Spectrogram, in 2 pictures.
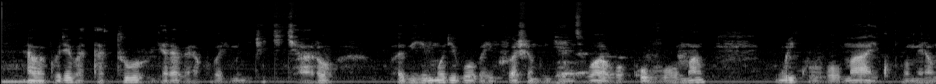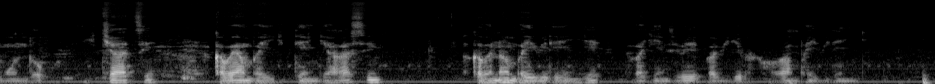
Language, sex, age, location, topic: Kinyarwanda, male, 18-24, Kigali, health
